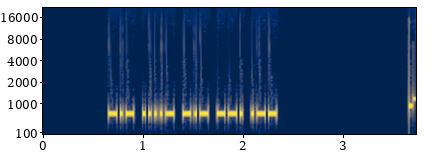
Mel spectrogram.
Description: Morse code, heard as a keyed tone, about 41 wpm, 700 Hz. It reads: K4KGW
